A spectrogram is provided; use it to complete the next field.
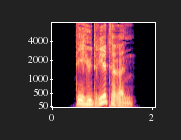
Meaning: inflection of dehydriert: 1. strong genitive masculine/neuter singular comparative degree 2. weak/mixed genitive/dative all-gender singular comparative degree
- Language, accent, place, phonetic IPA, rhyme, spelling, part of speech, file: German, Germany, Berlin, [dehyˈdʁiːɐ̯təʁən], -iːɐ̯təʁən, dehydrierteren, adjective, De-dehydrierteren.ogg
